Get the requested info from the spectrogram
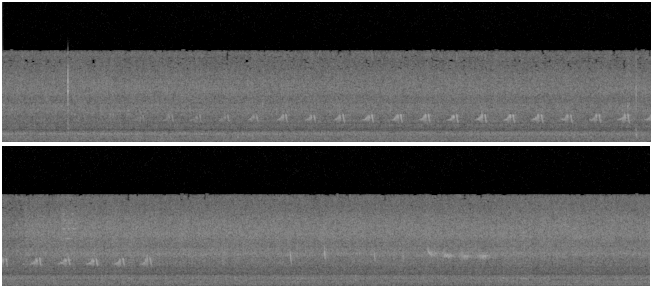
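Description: Steady outdoor background noise with a small bird repeating a short high chirp about three times a second, stopping about eight seconds in, then a few scattered chirps and a short falling run of notes.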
